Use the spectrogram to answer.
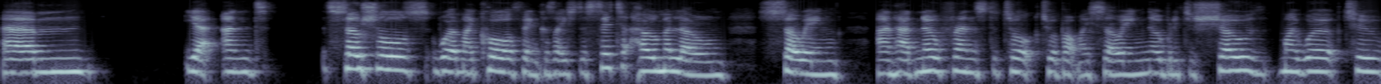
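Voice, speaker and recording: A woman speaks very slowly at medium pitch in a monotone, flat delivery, her loudness swinging widely against a quiet background. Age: 60s. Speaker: quilting teacher and community founder. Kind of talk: casual talk to camera. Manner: chatty, with frequent ums.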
